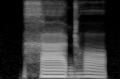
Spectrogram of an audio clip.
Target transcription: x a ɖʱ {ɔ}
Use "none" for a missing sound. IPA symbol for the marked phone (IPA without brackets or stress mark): ɔ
